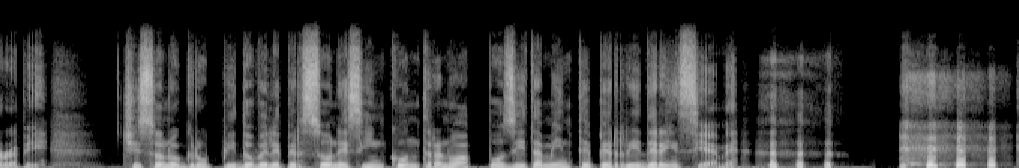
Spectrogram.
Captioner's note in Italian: risate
